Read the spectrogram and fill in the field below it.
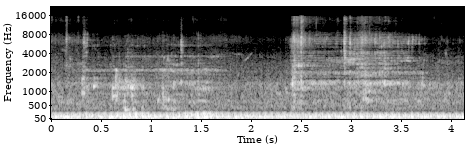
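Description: A broom swishes through shallow water.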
